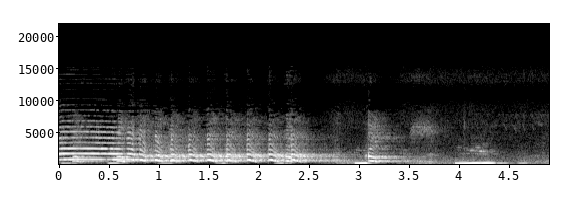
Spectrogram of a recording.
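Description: A siamang gives loud, ringing, swooping whoops over deep, regular booming pulses, followed by a spoken word.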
